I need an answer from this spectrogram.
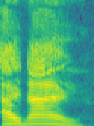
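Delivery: Australian accent, drawn-out "know". Podcast host tries again after admitting a terrible accent, in an Australian accent. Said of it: "That's better".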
